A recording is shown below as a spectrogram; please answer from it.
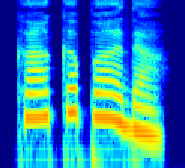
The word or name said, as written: ಖಗಪತಿ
